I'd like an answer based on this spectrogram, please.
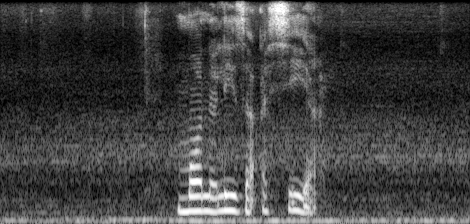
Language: Russian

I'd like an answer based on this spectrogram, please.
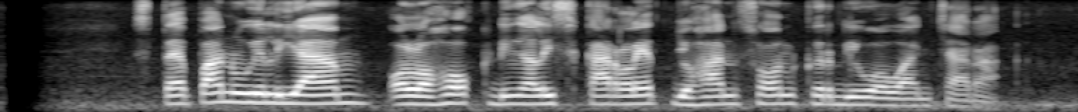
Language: Sundanese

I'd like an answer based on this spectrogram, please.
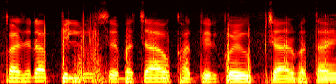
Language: Bhojpuri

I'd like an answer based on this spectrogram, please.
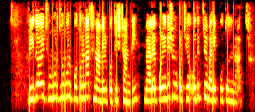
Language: Bangla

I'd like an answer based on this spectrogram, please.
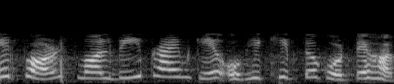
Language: Bangla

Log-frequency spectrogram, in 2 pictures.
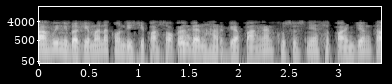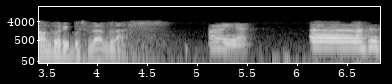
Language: Indonesian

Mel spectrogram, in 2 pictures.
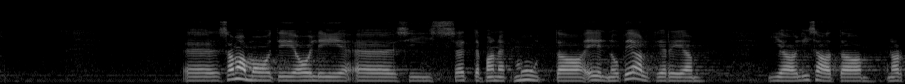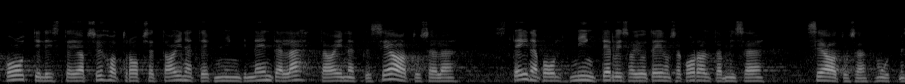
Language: Estonian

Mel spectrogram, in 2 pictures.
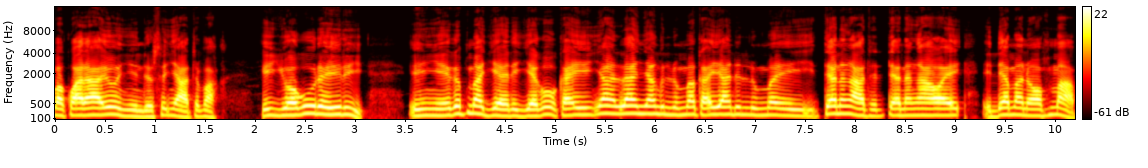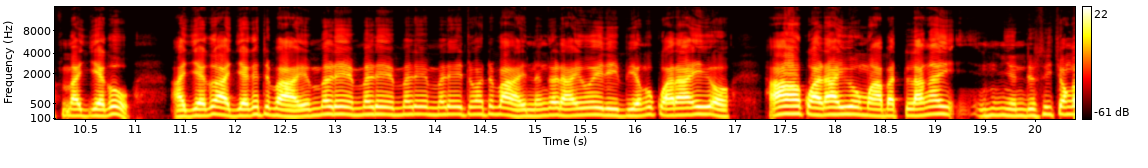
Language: Waja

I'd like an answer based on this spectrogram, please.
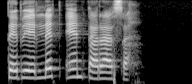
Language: Kalenjin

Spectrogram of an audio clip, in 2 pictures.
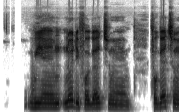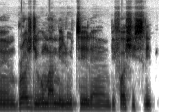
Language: Nigerian Pidgin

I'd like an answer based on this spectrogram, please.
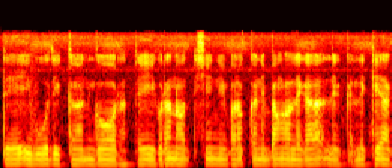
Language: Chakma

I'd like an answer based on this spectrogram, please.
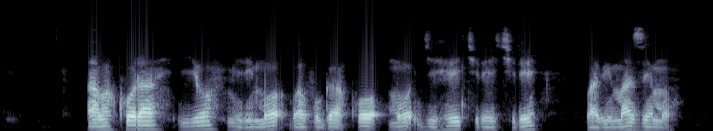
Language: Kinyarwanda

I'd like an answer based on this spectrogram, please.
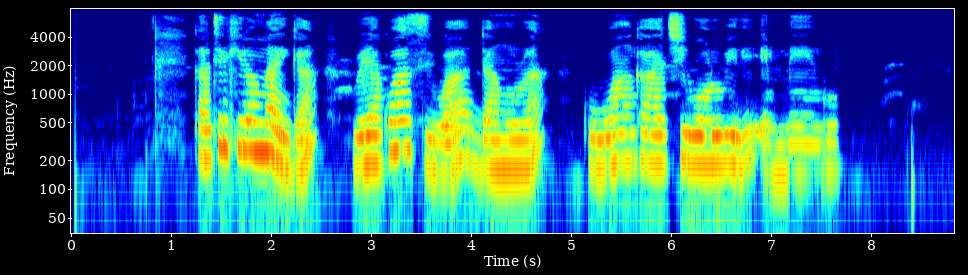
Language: Ganda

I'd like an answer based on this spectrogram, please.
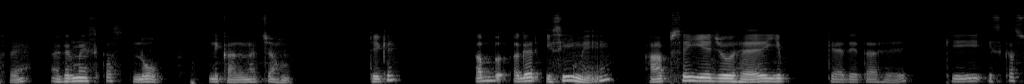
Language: Hindi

